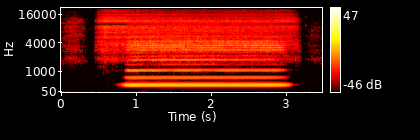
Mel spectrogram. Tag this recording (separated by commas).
Musical instrument, Wind instrument, Music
